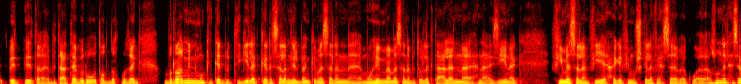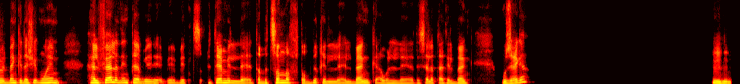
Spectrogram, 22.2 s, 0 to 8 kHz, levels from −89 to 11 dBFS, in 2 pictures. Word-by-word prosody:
بيتع 125 -1 -1
بتعتبره 135 +5 +1
تطبيق 135 +6 -5
مُزعج 155 -1 0 0.4
بالرغم 155 +5 +4
إن 160 -1 +4
ممكن 170 -2 +1
كانت 140 -1 +1
بتيجي 135 +4 -1
لك 165 -3 +1
رسالة 135 +5 +1
من 150 -3 +1
البنك 145 +2 0
مثلًا 135 -4 -1
مُهمّة 140 +5 +3
مثلًا 140 -2 0
بتقول 135 +4 -4
لك 130 - -4
تعالَ 115 +2 -2
لنا، 130 0 +1
إحنا 130 0 -5
عايزينك، 120 +2 -3 0.4
في 145 - +2
مثلًا 135 -3 +4
في 135 +2 +1
حاجة 125 +4 -2
في 135 - -6
مشكلة 125 +1 -1
في 120 +1 -6
حسابك 125 +3 -3
وأظُن 145 +6 -1
الحسابات 165 +1 +1
البنكي 170 +1 +1
ده 155 - +2
شيء 175 +5 -2
مهم، 175 -1 +2 0.4
هل 180 -2 +5
فعلًا 205 -3 +4
أنت 185 -2 -1
ب 160 -3 +3
ب 140 -1 -3
ب 140 - -7
بتس 135 0 -7
بتعمل 160 0 +2
أنت 140 0 -3
بتصنّف 165 +4 +2
تطبيق 145 +5 -4
ال 130 -2 -2
البنك 145 +3 0
أو 125 -1 -5
ال 120 -1 -5
الرسالة 120 +5 -5
بتاعة 130 -2 -4
البنك 130 +2 0 0.5
مُزعجة؟ 160 - +1 2.7
اهم. 140 -3 +3
140 Hz, 150 wpm, -24 LUFS, 125-155 Hz, 2.7 s, هل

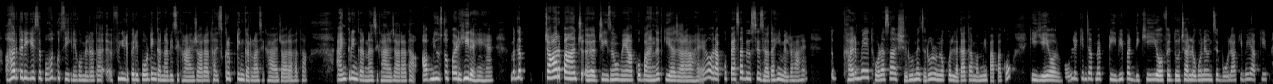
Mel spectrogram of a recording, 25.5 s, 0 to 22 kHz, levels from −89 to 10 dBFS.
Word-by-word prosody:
हर 310 +7 +6
तरीके 300 -2 +1
से 295 +1 -3
बहुत 280 +5 -3
कुछ 290 - -2
सीखने 235 -5 -3
को 210 0 -4
मिल 205 -1 -3
रहा 200 0 -4
था। 215 - -3
अ, - - -9
फील्ड 265 -3 +2
पे 240 - +5
रिपोर्टिंग 235 +2 +2
करना 210 -2 0
भी 215 - -3
सिखाया 195 -3 -4
जा 195 -1 -2
रहा 195 +1 -2
था, 215 - -3
स्क्रिप्टिंग 240 +3 -1
करना 190 -2 -2
सिखाया 190 -3 -4
जा 175 -1 -1
रहा 195 +2 -4
था, 200 - -8 0.7
एंकरिंग 265 +1 +3
करना 200 -2 -2
सिखाया 190 -2 -3
जा 185 -1 -3
रहा 185 0 -3
था। 205 - -4 0.2
आप 230 +1 +2
न्यूज़ 265 0 +5
तो 295 - +1
पढ़ 270 -2 +5
ही 285 +4 +8
रहे 200 -4 +3
हैं, 195 +1 -5 0.4
मतलब 300 +2 +2 0.4
4-5 305 -5 +7
अ, 210 -2 +3
चीज़ों 225 +3 0
में 220 -1 0
आपको 210 +1 +1
पारंगत 215 +4 0
किया 210 -4 +2
जा 185 -2 -1
रहा 180 0 -2
है 190 +8 -5
और 315 -5 +1
आपको 245 +2 -1
पैसा 255 +3 +2
भी 275 - -1
उससे 265 +1 -1
ज़्यादा 205 -2 -1
ही 245 +4 0
मिल 190 -5 -3
रहा 190 0 -5
है, 225 +1 -8 0.5
तो - - -6 0.3
घर 230 +2 +3
में 325 +4 +1
थोड़ा-सा 230 +5 +1
शुरू 210 +3 -2
में 245 +2 +3
ज़रूर 235 +8 0
उन 235 -2 +2
लोग 215 - -1
को 225 - +1
लगा 200 -1 0
था 210 - -1
मम्मी-पापा 195 -2 -3
को 295 - -1 0.4
कि 230 - -2 0.2
ये 200 +1 +5
और 200 -2 +2 0.2
वो। 185 - -8
लेकिन 270 -1 -5
जब 265 -1 -3
मैं 260 - 0 0.2
टीवी 235 -1 -1
पर 270 - +2
दिखी 230 +3 -3
और 210 -1 +5
फिर 220 - +3
2-4 215 +1 +1
लोगों 215 0 0
ने 225 +1 -1
उनसे 225 +1 -3
बोला 210 +2 -5
कि 245 - -11
भई 240 +2 -7
आपकी, 240 +2 -13
225 Hz, 220 wpm, -24 LUFS, 200-255 Hz, 0.7 s, ही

